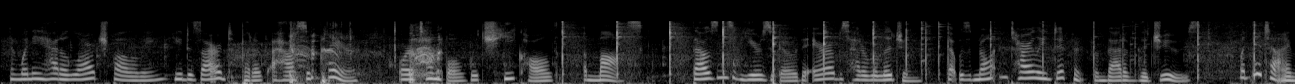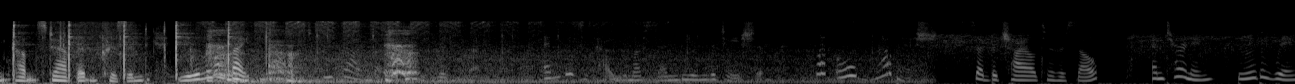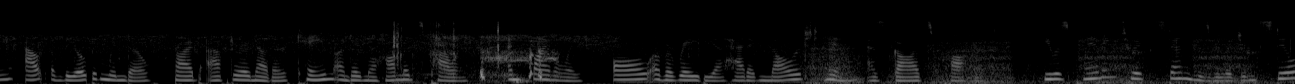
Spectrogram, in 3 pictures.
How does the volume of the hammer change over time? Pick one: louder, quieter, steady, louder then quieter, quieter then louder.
quieter then louder.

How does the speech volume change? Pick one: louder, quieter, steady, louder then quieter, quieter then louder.
quieter.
